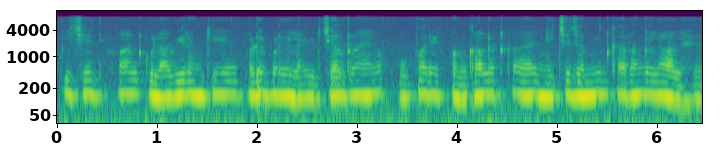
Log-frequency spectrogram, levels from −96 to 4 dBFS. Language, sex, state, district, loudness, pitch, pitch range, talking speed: Hindi, male, Chhattisgarh, Kabirdham, -15 LUFS, 140 Hz, 130-145 Hz, 225 wpm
